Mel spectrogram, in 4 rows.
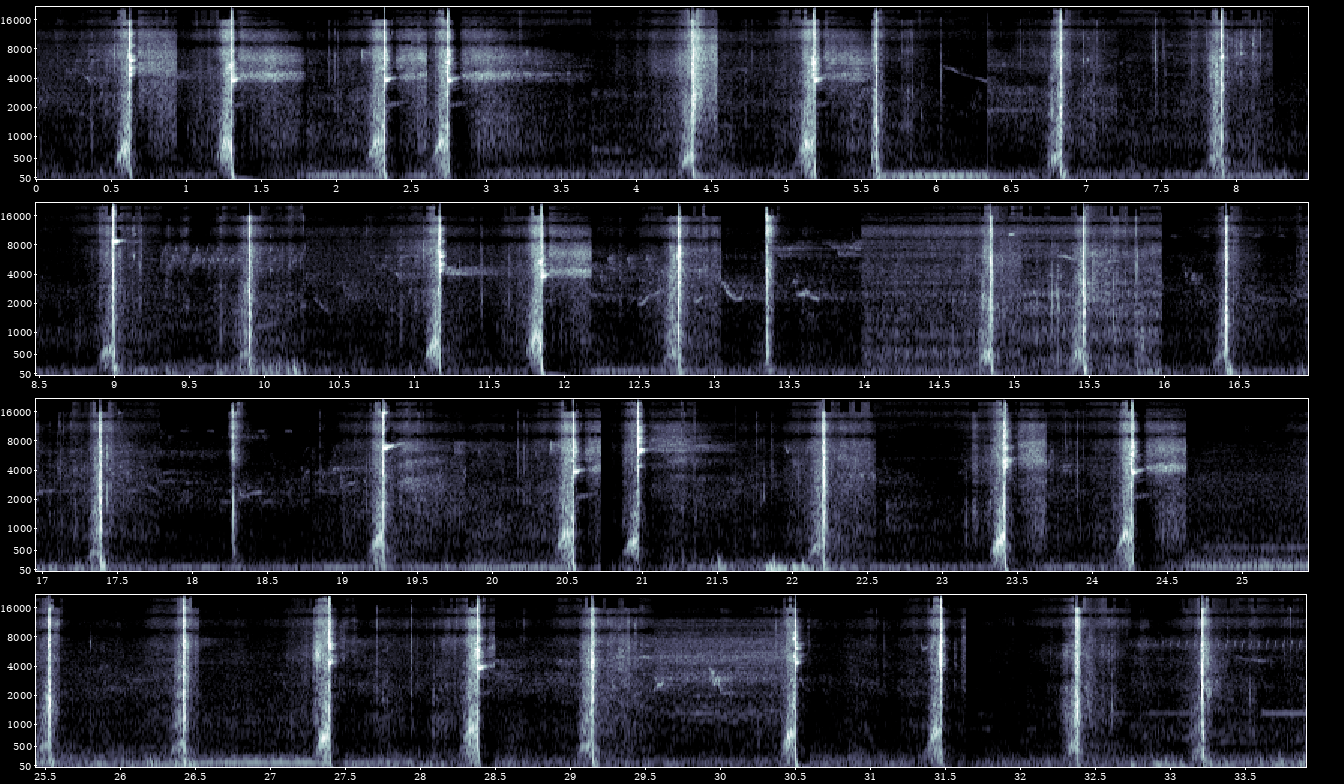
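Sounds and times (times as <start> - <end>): golf clubs striking balls: 0.4 - 8.3, 8.9 - 21.4, 23.2 - 24.7, 25.3 - 29.5, 31.3 - 33.6
club swing swish: 0.5 - 3.5, 4.1 - 6.2, 7.8 - 8.3, 8.9 - 9.2, 11.0 - 13.0, 14.7 - 16.6, 17.2 - 17.7, 19.2 - 21.3, 22.0 - 22.6, 23.2 - 24.6, 25.4 - 29.4, 31.3 - 31.6, 32.2 - 33.5.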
